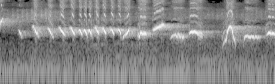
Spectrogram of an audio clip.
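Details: Forest-style singing by a white-rumped shama that switches phrases continually: a fast run of short, clipped downslurred whistles, then varied looping and upswept whistles with a few high sharp notes.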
